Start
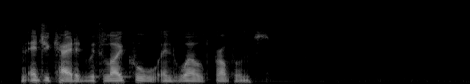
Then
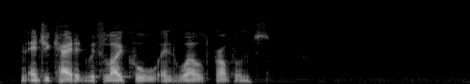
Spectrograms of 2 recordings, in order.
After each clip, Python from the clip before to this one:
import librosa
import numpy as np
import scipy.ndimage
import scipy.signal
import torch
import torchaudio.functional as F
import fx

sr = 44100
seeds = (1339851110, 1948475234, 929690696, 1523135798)

y = fx.peak_eq(x, sr, hz=150.0, db=-8.0, octaves=0.28)
y = y * librosa.db_to_amplitude(7.5)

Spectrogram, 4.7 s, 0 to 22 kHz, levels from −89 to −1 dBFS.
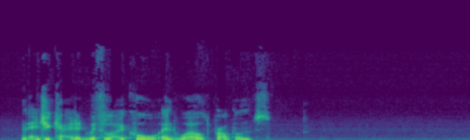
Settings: y = fx.over_compress(x, sr, threshold_db=-26.0, ratio=-0.5)
y = y * librosa.db_to_amplitude(7.0)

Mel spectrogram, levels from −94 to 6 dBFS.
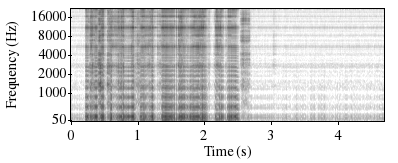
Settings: y = fx.bit_reversed(x, sr, seeds[0], block=128)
